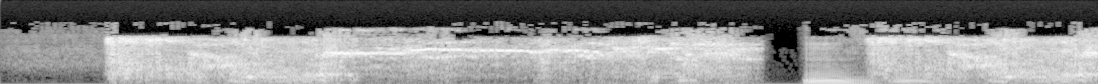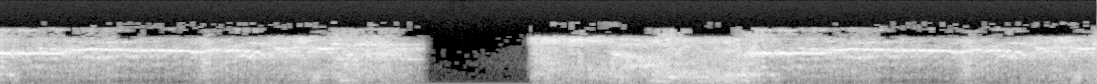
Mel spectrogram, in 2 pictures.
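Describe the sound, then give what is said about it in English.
An eerie, cat-like yowling sound plays in three long, loud bursts separated by brief silences, with a strained, wavering, scream-like quality that rises and falls in pitch. “I want to hear the cat thing again.”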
